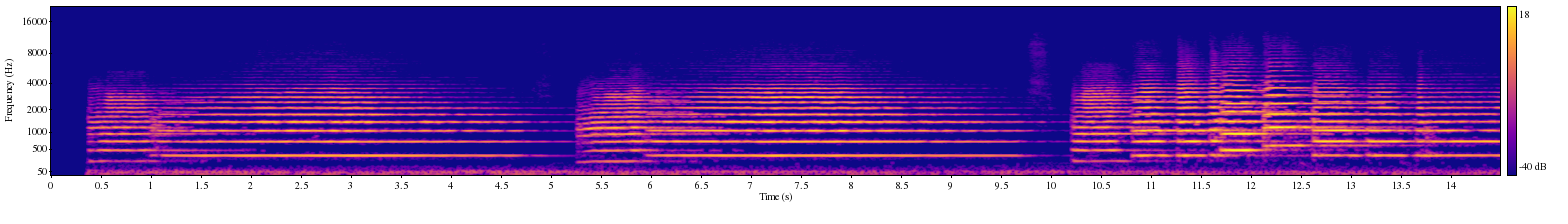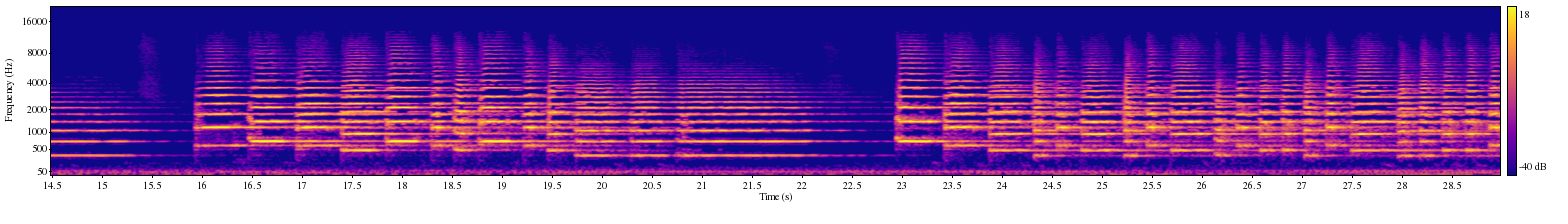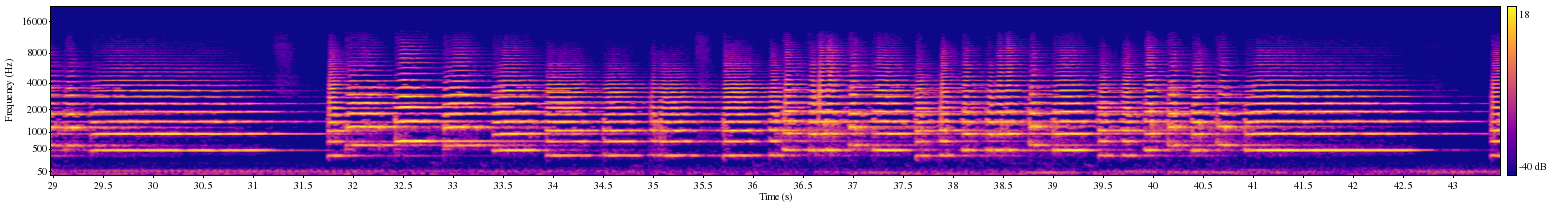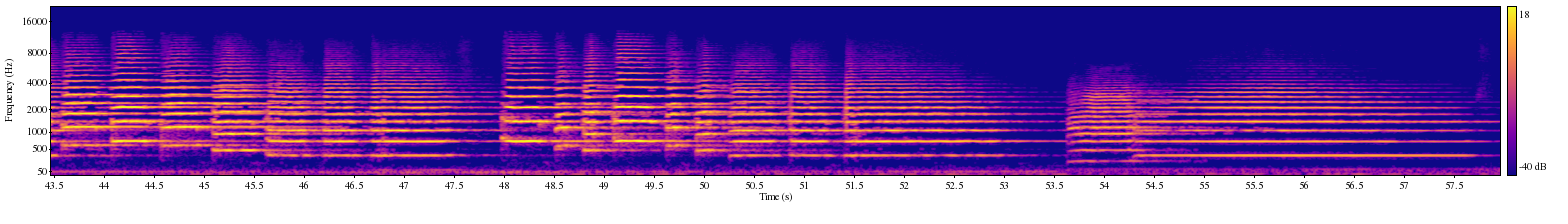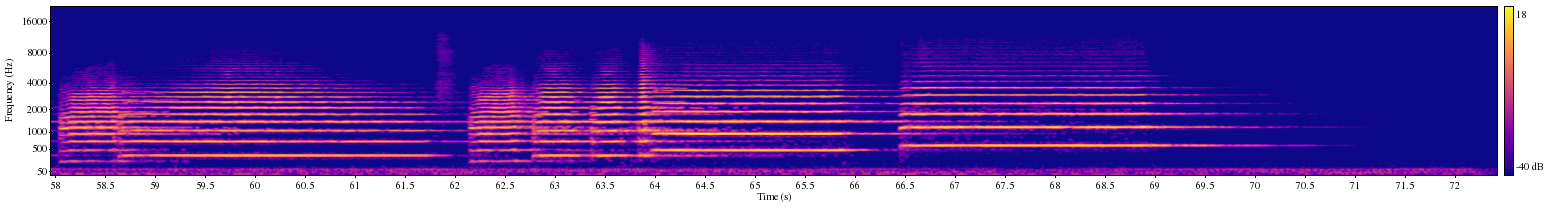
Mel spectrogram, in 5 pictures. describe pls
A stereo recording of a bugler rehearsing the Last Post in a hall.Mixdown from two recordings, both of which had a squeaky self closing door noise present. Zoom H2 front on-board mics.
